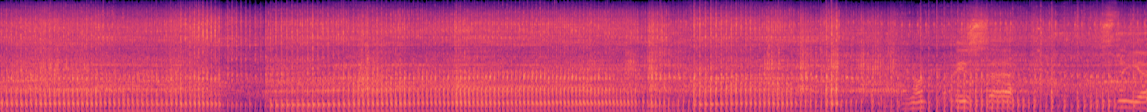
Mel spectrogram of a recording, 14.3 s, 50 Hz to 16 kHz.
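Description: Royal Enfield Bullet 350 trials motorcycle in first gear, its single-cylinder engine running steadily and close by at a low, slow pace, with speech over the top.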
